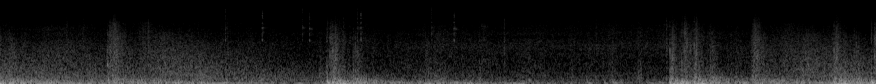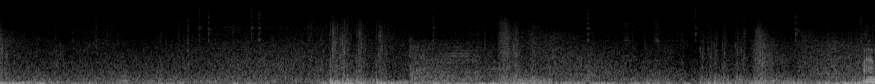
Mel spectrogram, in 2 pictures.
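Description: Naval cannon fire on both sides in a warship battle game: dense, rolling broadside booms overlapping continuously, with heavy thuds and crackling volleys swelling and receding, no talk.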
